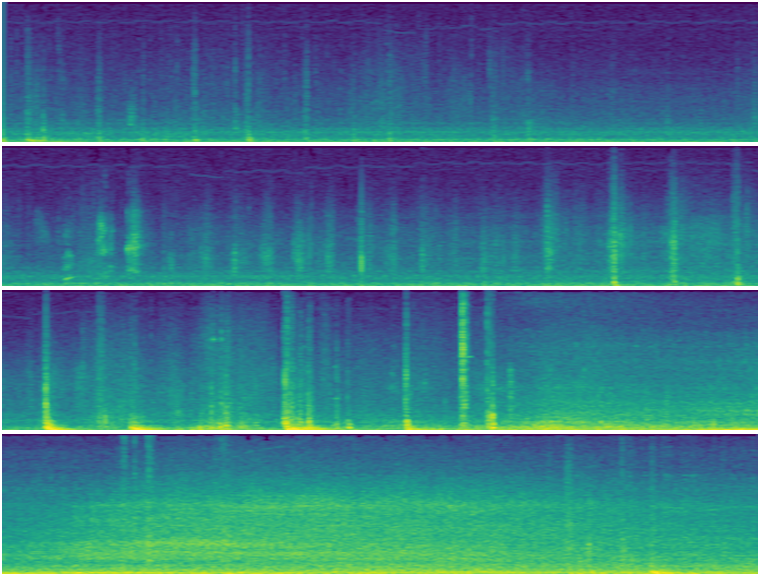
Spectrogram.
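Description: A few heavy thuds as a man climbs back into a car and the door shuts, about eight to nine seconds in. From about ten seconds the car's engine revs up and the car pulls away hard, heard from inside the cabin. Before that there is faint outdoor background with scattered light knocks.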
